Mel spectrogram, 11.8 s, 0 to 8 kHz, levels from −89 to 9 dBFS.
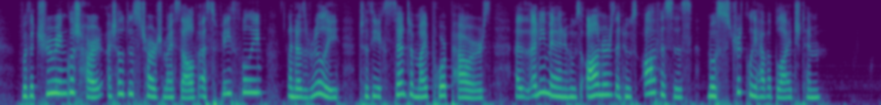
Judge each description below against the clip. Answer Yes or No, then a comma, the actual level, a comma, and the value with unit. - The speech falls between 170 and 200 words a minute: Yes, average, 175 wpm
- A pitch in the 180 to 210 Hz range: No, very high, 255 Hz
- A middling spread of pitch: Yes, average, 4.8 semitones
